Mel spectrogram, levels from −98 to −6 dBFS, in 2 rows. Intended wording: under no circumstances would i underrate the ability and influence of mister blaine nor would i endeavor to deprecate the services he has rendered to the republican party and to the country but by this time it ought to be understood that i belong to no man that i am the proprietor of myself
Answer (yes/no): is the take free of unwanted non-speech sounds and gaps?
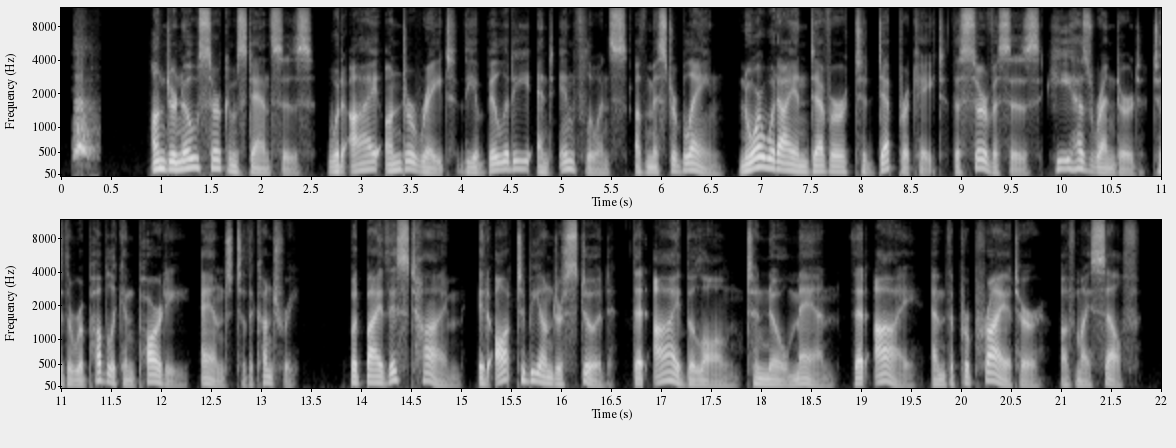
no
